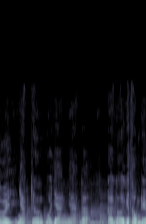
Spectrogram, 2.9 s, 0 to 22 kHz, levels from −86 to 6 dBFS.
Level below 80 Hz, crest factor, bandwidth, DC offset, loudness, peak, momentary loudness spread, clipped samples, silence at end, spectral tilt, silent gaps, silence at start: -64 dBFS; 14 dB; 13 kHz; under 0.1%; -30 LUFS; -16 dBFS; 8 LU; under 0.1%; 0 s; -9 dB/octave; none; 0 s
